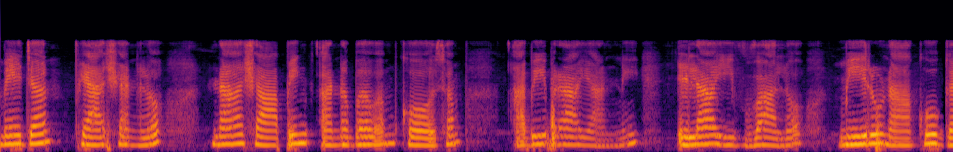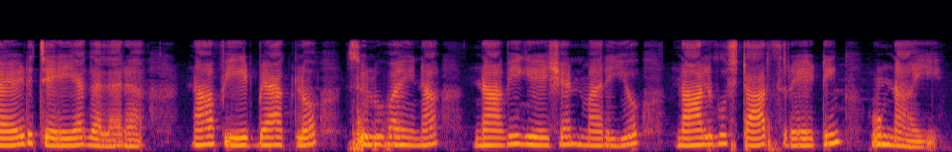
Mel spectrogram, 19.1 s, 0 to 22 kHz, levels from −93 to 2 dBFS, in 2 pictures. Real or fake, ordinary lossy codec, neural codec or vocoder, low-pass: fake; none; vocoder, 24 kHz, 100 mel bands, Vocos; 7.2 kHz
